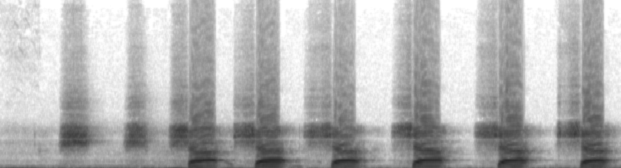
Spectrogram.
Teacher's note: Shin itu sifat hurufnya ya. Ada angin yang berkumpul gitu ya di rongga mulut.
